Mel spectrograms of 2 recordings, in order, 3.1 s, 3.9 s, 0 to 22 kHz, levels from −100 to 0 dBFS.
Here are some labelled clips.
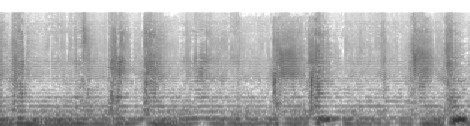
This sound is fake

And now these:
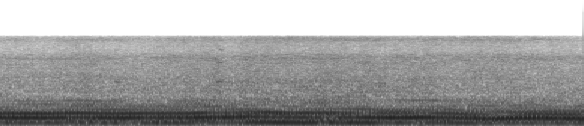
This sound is real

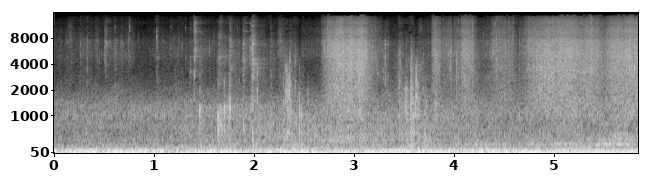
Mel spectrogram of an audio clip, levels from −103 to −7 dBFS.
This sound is real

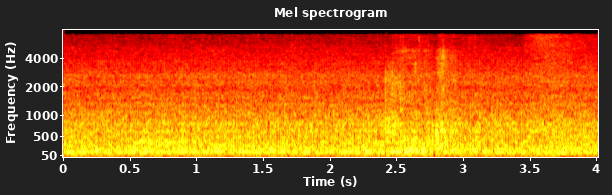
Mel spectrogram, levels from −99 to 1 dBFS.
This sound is fake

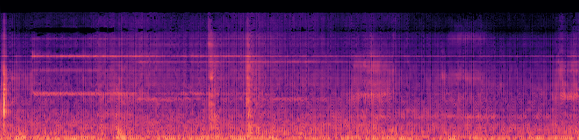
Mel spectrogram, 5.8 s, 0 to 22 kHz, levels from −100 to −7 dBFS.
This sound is fake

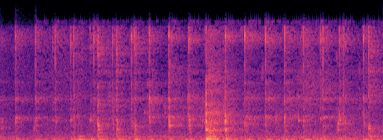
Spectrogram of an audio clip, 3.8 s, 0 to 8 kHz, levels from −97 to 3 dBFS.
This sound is real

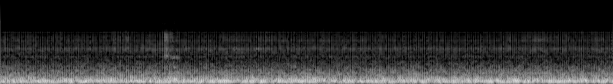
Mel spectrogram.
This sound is fake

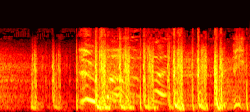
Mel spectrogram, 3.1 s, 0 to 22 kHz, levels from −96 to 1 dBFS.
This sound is real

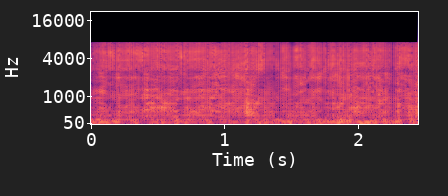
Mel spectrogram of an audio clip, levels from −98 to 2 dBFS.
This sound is fake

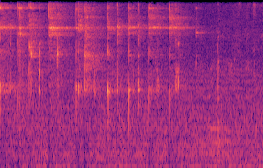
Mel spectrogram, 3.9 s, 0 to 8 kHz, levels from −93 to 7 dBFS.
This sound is real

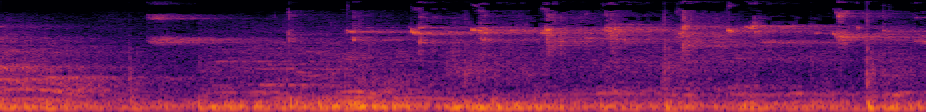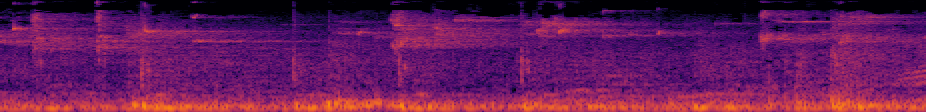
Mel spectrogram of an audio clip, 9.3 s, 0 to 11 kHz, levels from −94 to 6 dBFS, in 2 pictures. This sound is real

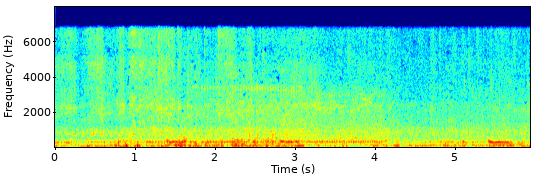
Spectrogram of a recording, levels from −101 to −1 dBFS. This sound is fake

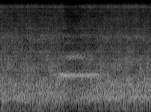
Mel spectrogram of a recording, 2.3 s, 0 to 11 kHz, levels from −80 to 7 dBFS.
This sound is fake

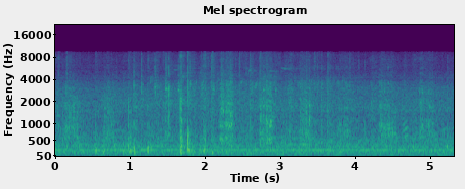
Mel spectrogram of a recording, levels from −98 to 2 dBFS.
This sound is real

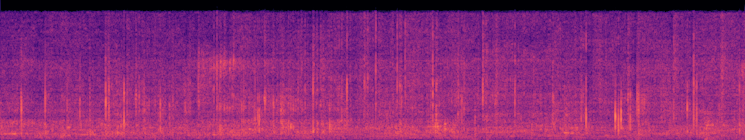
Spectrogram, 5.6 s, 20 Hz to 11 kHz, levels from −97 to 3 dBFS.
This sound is fake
